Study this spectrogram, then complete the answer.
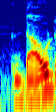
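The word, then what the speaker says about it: doubt: तो यानी इसका बी का उच्चारण इसमें नहीं आता है।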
